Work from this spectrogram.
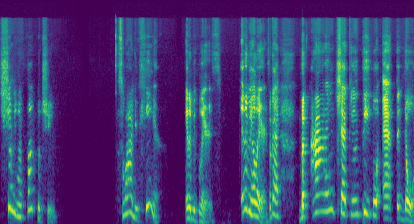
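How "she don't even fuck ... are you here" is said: soft, quiet, sweetest, nicest voice. Retelling what a woman said to someone, imitating a quiet, nice voice. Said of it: "saying in the quietest, nicest voice".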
